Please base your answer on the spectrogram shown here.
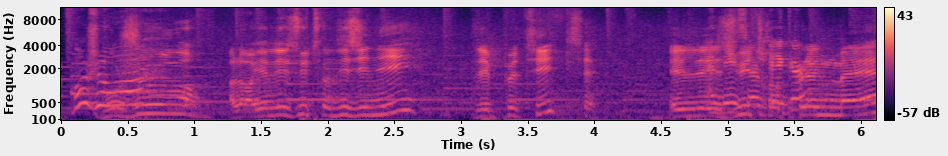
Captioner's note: speaking French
